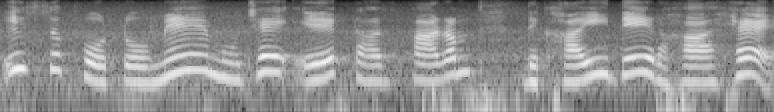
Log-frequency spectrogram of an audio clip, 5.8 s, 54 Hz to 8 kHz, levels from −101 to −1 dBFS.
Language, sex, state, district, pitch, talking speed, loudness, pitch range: Hindi, female, Madhya Pradesh, Katni, 265 Hz, 105 wpm, -15 LUFS, 220-315 Hz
